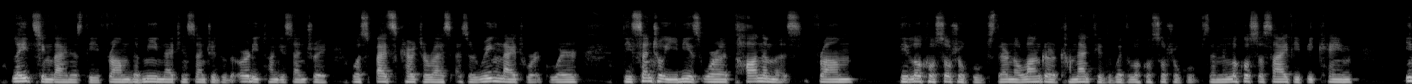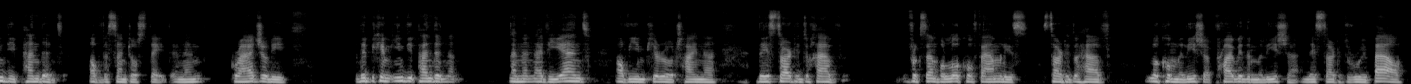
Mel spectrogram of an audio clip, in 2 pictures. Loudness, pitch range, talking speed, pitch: -27 LUFS, 110-130 Hz, 175 wpm, 120 Hz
